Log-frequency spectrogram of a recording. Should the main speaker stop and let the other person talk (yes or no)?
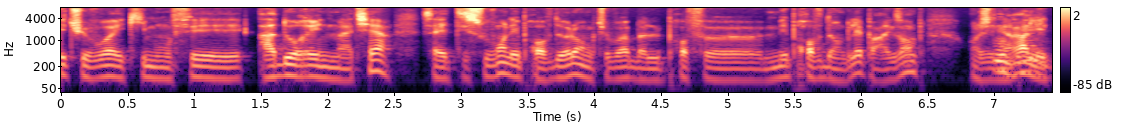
no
